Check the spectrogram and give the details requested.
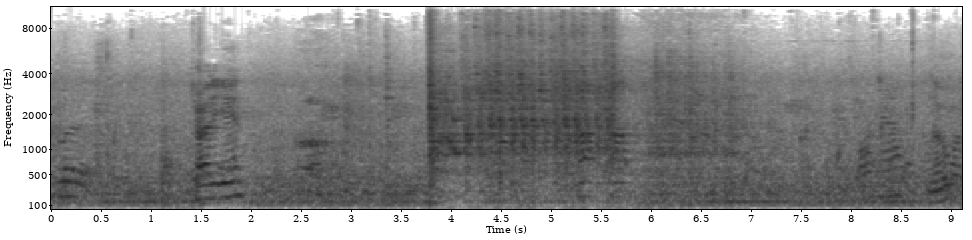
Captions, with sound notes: - Try it again. (engine starts) - Stop, stop. - On now?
